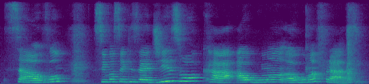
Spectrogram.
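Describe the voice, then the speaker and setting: High-voiced Brazilian woman tutoring. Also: expressive, slow pace, a bit bright, reverberant, a little hiss or hum. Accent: Brazilian Portuguese. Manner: chatty, addresses viewers as gente. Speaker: exam prep tutor. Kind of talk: casual explanatory lesson.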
